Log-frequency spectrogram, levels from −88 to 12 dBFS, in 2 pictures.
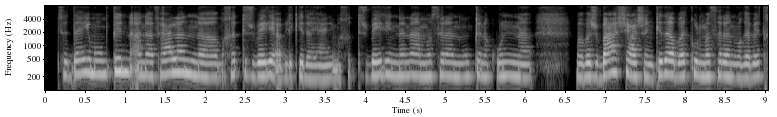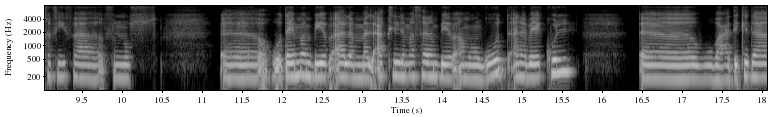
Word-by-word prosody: تصدقي 230 Hz, +3 st, -1 dB
ممكن، 245 Hz, +2 st, +3 dB
أنا 215 Hz, -1 st, -1 dB
فعلًا 235 Hz, +3 st, +2 dB, 0.4 s
ما 200 Hz, -, -9 dB
خدتش 225 Hz, -1 st, -6 dB
بالي 210 Hz, +2 st, +5 dB
قبل 195 Hz, -1 st, -3 dB
كده، 195 Hz, -1 st, -1 dB
يعني 180 Hz, 0 st, -3 dB
ما 95 Hz, -, -4 dB
خدتش 195 Hz, -, -13 dB
بالي 220 Hz, +2 st, +2 dB
إن 210 Hz, -1 st, -2 dB
أنا 215 Hz, +1 st, -2 dB
مثلًا 210 Hz, +1 st, -3 dB
ممكن 205 Hz, +2 st, -4 dB
أكون 205 Hz, +1 st, -3 dB, 0.8 s
ما 195 Hz, -, -1 dB
باشبعش، 220 Hz, +5 st, +2 dB
عشان 205 Hz, -3 st, 0 dB
كده 225 Hz, +2 st, +4 dB
باكل 210 Hz, 0 st, +1 dB
مثلًا 210 Hz, -1 st, 0 dB
وجبات 195 Hz, +2 st, -2 dB
خفيفة 200 Hz, -3 st, -5 dB
في -, -, -13 dB
النص. 185 Hz, 0 st, -6 dB, 0.8 s
آآ، 185 Hz, 0 st, -1 dB
ودايمًا 210 Hz, +2 st, +4 dB
بيبقى 200 Hz, 0 st, +3 dB
لمَّا 185 Hz, -1 st, +1 dB
الأكل 205 Hz, +1 st, +1 dB
مثلًا 205 Hz, 0 st, -1 dB
بيبقى 190 Hz, -1 st, 0 dB
موجود، 185 Hz, +7 st, +1 dB
أنا 200 Hz, 0 st, -1 dB
باكل، 245 Hz, +7 st, +2 dB, 0.8 s
آآ، 180 Hz, -1 st, +1 dB
وبعد 180 Hz, -1 st, -2 dB
كده 205 Hz, -1 st, +1 dB
205 Hz, 135 wpm, -23 LUFS, 190-220 Hz, 0.8 s, بالي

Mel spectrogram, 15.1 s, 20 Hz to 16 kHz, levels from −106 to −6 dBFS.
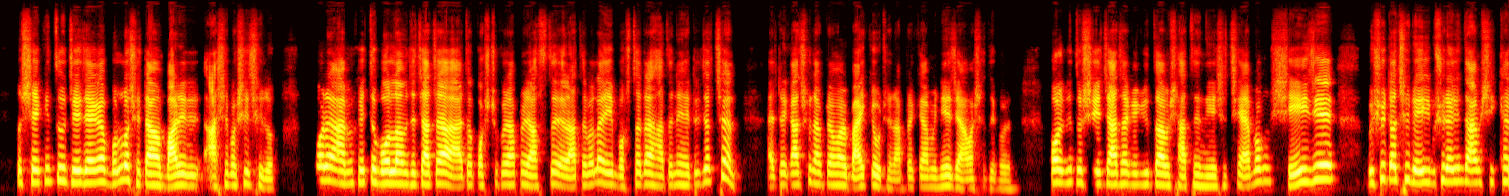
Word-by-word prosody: তো -, -, -4 dB
সে 200 Hz, -, +4 dB
কিন্তু 220 Hz, +1 st, -4 dB
যে 195 Hz, -, +7 dB
জায়গায় 205 Hz, +2 st, +5 dB
বললো 215 Hz, +6 st, +3 dB
সেটা 180 Hz, -2 st, +1 dB
আমার 165 Hz, -2 st, +4 dB
বাড়ির 160 Hz, +1 st, +4 dB, 0.2 s
আশেপাশেই 175 Hz, +1 st, -6 dB
ছিল। 140 Hz, -5 st, -6 dB, 0.5 s
পরে 230 Hz, -1 st, +3 dB
আমি 185 Hz, 0 st, -3 dB
কিন্তু 195 Hz, +2 st, 0 dB
বললাম 185 Hz, -1 st, +6 dB
যে, 175 Hz, -, -3 dB
"চাচা 175 Hz, +2 st, +5 dB, 0.2 s
এত 170 Hz, -, -7 dB
কষ্ট 165 Hz, -, -5 dB
করে 170 Hz, 0 st, 0 dB
আপনি 175 Hz, -, -9 dB
রাস্তা 150 Hz, +5 st, -10 dB
এই -, -, -1 dB
রাতের 145 Hz, +4 st, -3 dB
বেলায় 195 Hz, +2 st, 0 dB
এই 175 Hz, -, -2 dB
বস্তাটা 175 Hz, +4 st, -4 dB
হাতে 150 Hz, +2 st, -6 dB
নিয়ে 170 Hz, -1 st, -5 dB
হেঁটে 175 Hz, +2 st, -9 dB
যাচ্ছেন। 215 Hz, +7 st, -2 dB, 0.4 s
একটা 170 Hz, -, -6 dB
কাজ 170 Hz, -, +3 dB
করুন 195 Hz, -4 st, -4 dB
আপনি 175 Hz, -, -5 dB
আমার 160 Hz, -1 st, +2 dB
বাইকে 150 Hz, +4 st, +1 dB
উঠেন। 130 Hz, -3 st, -10 dB
আপনাকে 140 Hz, +2 st, -12 dB
আমি 140 Hz, -, -8 dB
নিয়ে 155 Hz, 0 st, -2 dB
যাই -, -, 0 dB
আমার 130 Hz, 0 st, -5 dB
সাথে 130 Hz, -1 st, -16 dB
করে।" 115 Hz, -1 st, -11 dB, 0.4 s
পরে 200 Hz, 0 st, +5 dB
কিন্তু 200 Hz, -1 st, -4 dB
সেই 185 Hz, -, 0 dB
চাচাকে 175 Hz, -1 st, +2 dB
কিন্তু 175 Hz, 0 st, -6 dB
আমি 160 Hz, -, +1 dB
সাথে 145 Hz, +3 st, -3 dB
নিয়ে 150 Hz, 0 st, -4 dB
এসেছি 155 Hz, +2 st, -15 dB
এবং 210 Hz, +6 st, -3 dB, 0.2 s
সেই 170 Hz, +7 st, +3 dB
যে 245 Hz, -, +6 dB, 0.5 s
বিষয়টা 240 Hz, +3 st, 0 dB
ছিল 245 Hz, -3 st, -4 dB
এই -, -, 0 dB
বিষয়টা 215 Hz, +2 st, 0 dB
কিন্তু 220 Hz, -1 st, -1 dB
আমি 200 Hz, -, -3 dB
শিক্ষা 210 Hz, +1 st, -6 dB
175 Hz, 255 wpm, -23 LUFS, 155-200 Hz, 0.5 s, যে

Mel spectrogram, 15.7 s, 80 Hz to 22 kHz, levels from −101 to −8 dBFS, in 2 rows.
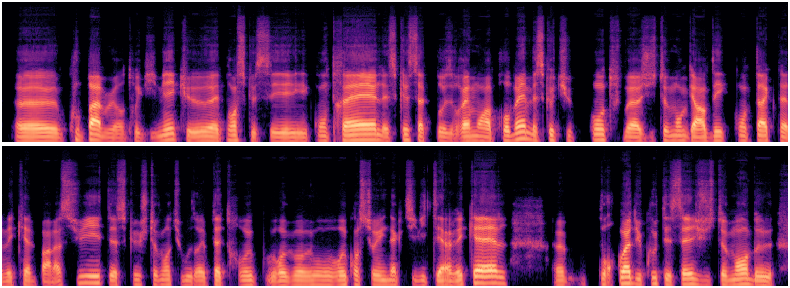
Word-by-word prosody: heu, 95 Hz, 0 st, +4 dB
«Coupable», 90 Hz, -1 st, +4 dB
heu, -, -, -5 dB
entre 85 Hz, +3 st, -9 dB
guillemets. 100 Hz, +9 st, -2 dB
Que, 100 Hz, -2 st, -1 dB
elle 95 Hz, -, 0 dB
pense 115 Hz, -1 st, -2 dB
que 95 Hz, -, -8 dB
c'est 95 Hz, 0 st, -3 dB
contre 105 Hz, -2 st, -7 dB
elle. 120 Hz, +1 st, +7 dB
Est-ce 95 Hz, -, -5 dB
que 125 Hz, -, -2 dB
ça 115 Hz, -, -1 dB
te -, -, -30 dB
pose 95 Hz, -3 st, -4 dB
vraiment 100 Hz, +2 st, +2 dB
un -, -, +3 dB
problème? 140 Hz, +5 st, +2 dB
Est-ce 105 Hz, -, -5 dB
que -, -, -2 dB
tu -, -, -9 dB, 0.2 s
comptes, 125 Hz, 0 st, -1 dB
bah, 95 Hz, -1 st, +3 dB
justement 105 Hz, +5 st, -5 dB
garder 100 Hz, +1 st, +2 dB
contact 110 Hz, 0 st, 0 dB
avec 95 Hz, +4 st, -3 dB
elle 100 Hz, -2 st, -2 dB
par 85 Hz, -1 st, -2 dB
la -, -, -2 dB
suite? 150 Hz, 0 st, -3 dB
Est-ce 100 Hz, -, -4 dB
que 110 Hz, -, -9 dB
justement 110 Hz, +1 st, -6 dB
tu 95 Hz, -, -15 dB
voudrais 100 Hz, 0 st, -4 dB
peut-être -, -, -4 dB
rec 100 Hz, 0 st, -2 dB
re -, -, -11 dB
re 95 Hz, -, -7 dB
re 100 Hz, 0 st, -1 dB
re 100 Hz, -1 st, -3 dB
reconstruire 105 Hz, +1 st, -2 dB
une 100 Hz, -, -5 dB
activité 100 Hz, 0 st, -5 dB
avec 100 Hz, +2 st, -1 dB
elle? 145 Hz, -2 st, +7 dB, 0.5 s
Heu, 100 Hz, 0 st, -2 dB
p -, -, -20 dB, 0.3 s
pourquoi 140 Hz, 0 st, +4 dB
du 115 Hz, -4 st, -5 dB
coup 130 Hz, -, -6 dB
tu 110 Hz, -, -4 dB
essayes 115 Hz, +4 st, +1 dB
justement 105 Hz, +3 st, 0 dB
de 95 Hz, -4 st, -1 dB
100 Hz, 220 wpm, -25 LUFS, 95-110 Hz, 0.5 s, elle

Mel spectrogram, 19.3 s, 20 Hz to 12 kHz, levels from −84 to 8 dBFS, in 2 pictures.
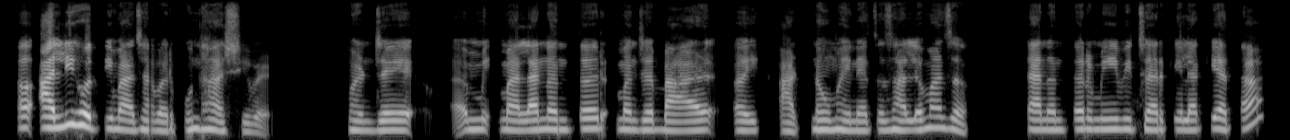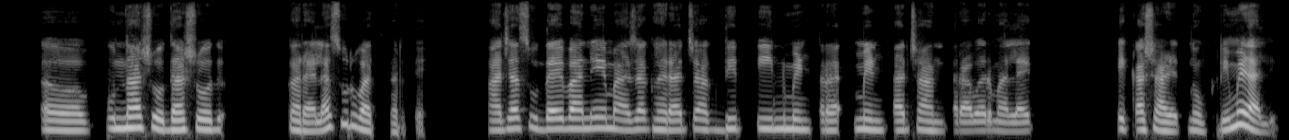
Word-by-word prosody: अ, 235 Hz, -, +4 dB
आली 235 Hz, +5 st, +9 dB
होती 230 Hz, -6 st, +6 dB
माझ्यावर 190 Hz, -3 st, 0 dB
पुन्हा 205 Hz, 0 st, 0 dB
अशी 170 Hz, -2 st, -3 dB
वेळ. 150 Hz, -, -8 dB, 0.6 s
म्हणजे 185 Hz, 0 st, 0 dB, 0.4 s
अ, -, -, -5 dB
मी 200 Hz, 0 st, -2 dB
मला 190 Hz, 0 st, +4 dB
नंतर 205 Hz, +1 st, 0 dB
म्हणजे 195 Hz, -1 st, -1 dB
बाळ 180 Hz, +1 st, +1 dB, 0.3 s
एक 180 Hz, +1 st, -2 dB
8-9 195 Hz, +4 st, -2 dB
महिन्याचं 185 Hz, -1 st, -2 dB
झालं 190 Hz, 0 st, 0 dB
माझं. 225 Hz, -5 st, -1 dB, 0.5 s
त्यानंतर 200 Hz, 0 st, 0 dB
मी 205 Hz, 0 st, 0 dB
विचार 200 Hz, -1 st, -1 dB
केला 195 Hz, -1 st, -1 dB
की 220 Hz, -, -1 dB
आता 205 Hz, +1 st, 0 dB, 0.6 s
अ, -, -, -6 dB, 0.4 s
पुन्हा 225 Hz, +1 st, +5 dB
शोधाशोध 200 Hz, -2 st, +2 dB, 0.5 s
करायला 185 Hz, +2 st, +1 dB
सुरुवात 245 Hz, -, 0 dB
करते. 155 Hz, -, -11 dB, 0.5 s
माझ्या 195 Hz, +3 st, +1 dB
सुदैवाने 215 Hz, 0 st, +2 dB
माझ्या 205 Hz, 0 st, -1 dB
घराच्या 195 Hz, +1 st, -1 dB
अगदी 195 Hz, +2 st, -3 dB
3 215 Hz, 0 st, -3 dB
मिनत्रा 195 Hz, -3 st, -1 dB, 0.2 s
मिनिटाच्या 190 Hz, -1 st, -1 dB
अंतरावर 175 Hz, 0 st, -3 dB
मला 170 Hz, 0 st, -2 dB
एक 175 Hz, -, -5 dB, 0.6 s
1का 195 Hz, -2 st, -1 dB
शाळेत 175 Hz, -4 st, +1 dB
नोकरी 185 Hz, +1 st, -4 dB
मिळाली. 230 Hz, -, +5 dB
195 Hz, 145 wpm, -23 LUFS, 185-210 Hz, 0.6 s, आली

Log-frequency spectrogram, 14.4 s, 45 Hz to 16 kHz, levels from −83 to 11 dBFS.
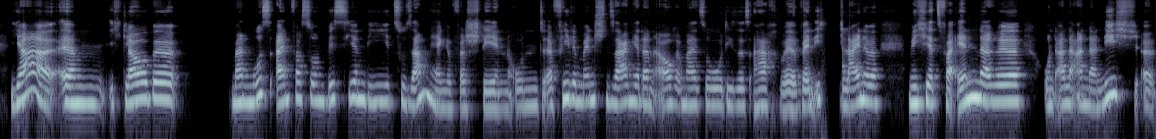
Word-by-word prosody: Ja, 350 Hz, +10 st, +5 dB
ähm, 210 Hz, -, +2 dB
ich 205 Hz, +2 st, -12 dB
glaube, 240 Hz, +2 st, +3 dB, 0.7 s
man 215 Hz, 0 st, 0 dB
muss 280 Hz, +6 st, +2 dB
einfach 235 Hz, +5 st, 0 dB
so 245 Hz, -1 st, -3 dB
'n 225 Hz, 0 st, -3 dB
bisschen 245 Hz, +1 st, 0 dB
die 220 Hz, 0 st, -6 dB
Zusammenhänge 210 Hz, -, -2 dB
verstehen. 170 Hz, -1 st, -5 dB
Und, 185 Hz, +2 st, -9 dB
äh, 190 Hz, +2 st, -4 dB
viele 240 Hz, +3 st, +1 dB
Menschen 225 Hz, +1 st, -3 dB
sagen 210 Hz, +2 st, 0 dB
ja 215 Hz, -, -2 dB
dann 200 Hz, -1 st, -3 dB
auch 200 Hz, +1 st, -3 dB
immer 195 Hz, 0 st, -5 dB
so 195 Hz, 0 st, -5 dB
dieses: 190 Hz, -1 st, -7 dB
„Ach, 190 Hz, +2 st, -5 dB
we 160 Hz, 0 st, -3 dB
wenn 180 Hz, 0 st, 0 dB
ich 235 Hz, -, -4 dB, 0.2 s
alleine 215 Hz, +3 st, +1 dB, 0.3 s
mich 210 Hz, 0 st, +2 dB
jetzt 210 Hz, -2 st, +1 dB
verändere 225 Hz, +1 st, +5 dB, 0.2 s
und 195 Hz, -1 st, -7 dB
alle 200 Hz, 0 st, -1 dB
anderen 185 Hz, -2 st, -3 dB
nicht, 295 Hz, +4 st, +1 dB
äh, -, -, -4 dB
210 Hz, 155 wpm, -20 LUFS, 190-235 Hz, 0.7 s, Ja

